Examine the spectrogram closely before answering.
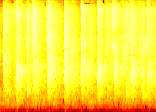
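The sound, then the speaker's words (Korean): An audience in a church service applauds to welcome a missionary speaker: many hands clap sharply in a dense, fairly steady run with no voices. “우리 나오실 때 박수로 좀 환영해 주시면 좋겠습니다.”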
